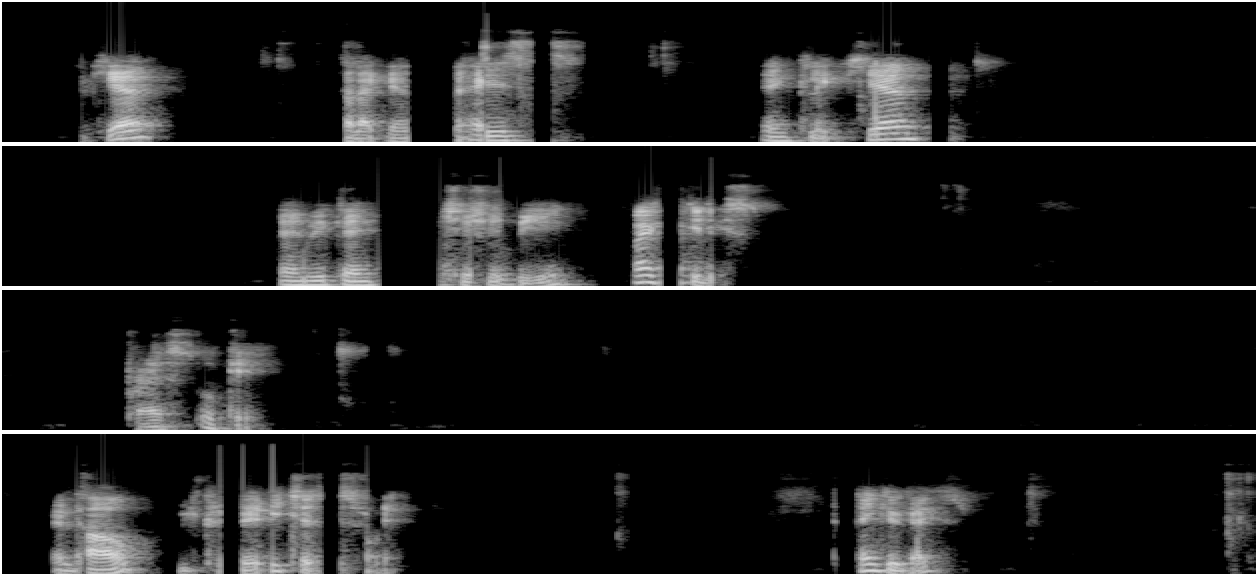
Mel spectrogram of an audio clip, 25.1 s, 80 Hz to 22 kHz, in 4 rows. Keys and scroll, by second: 21.5 F6, 24.7 shift+Escape.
